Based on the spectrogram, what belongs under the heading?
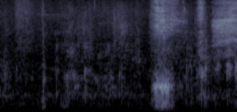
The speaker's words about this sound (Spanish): La ovejita roncaba dulcemente.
